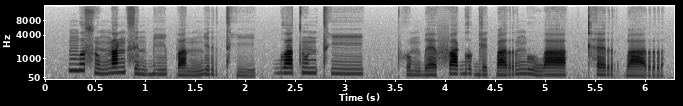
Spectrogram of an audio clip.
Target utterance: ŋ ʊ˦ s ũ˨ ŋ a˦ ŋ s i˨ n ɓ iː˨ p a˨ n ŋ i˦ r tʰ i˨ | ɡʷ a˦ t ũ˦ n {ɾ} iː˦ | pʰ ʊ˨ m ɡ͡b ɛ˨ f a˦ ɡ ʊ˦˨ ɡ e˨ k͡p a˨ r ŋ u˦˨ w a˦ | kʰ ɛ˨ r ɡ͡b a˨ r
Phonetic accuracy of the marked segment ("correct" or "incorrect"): incorrect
